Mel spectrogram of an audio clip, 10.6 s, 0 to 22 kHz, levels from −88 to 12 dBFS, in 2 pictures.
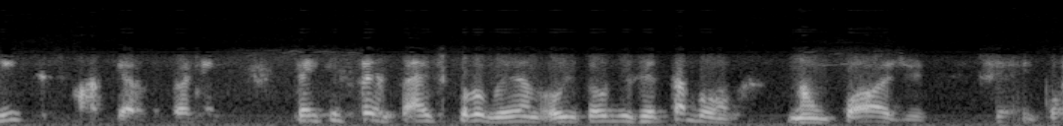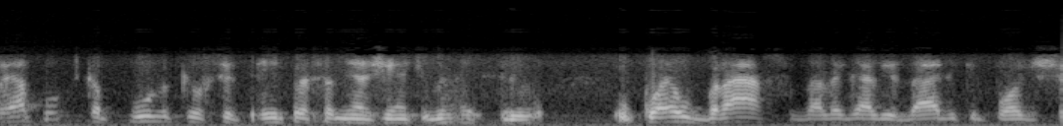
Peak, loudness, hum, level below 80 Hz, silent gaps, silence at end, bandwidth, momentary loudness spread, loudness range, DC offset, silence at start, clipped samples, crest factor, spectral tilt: -2 dBFS; -21 LUFS; none; -50 dBFS; none; 0 s; 4.8 kHz; 11 LU; 3 LU; under 0.1%; 0 s; under 0.1%; 20 dB; -7.5 dB/octave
